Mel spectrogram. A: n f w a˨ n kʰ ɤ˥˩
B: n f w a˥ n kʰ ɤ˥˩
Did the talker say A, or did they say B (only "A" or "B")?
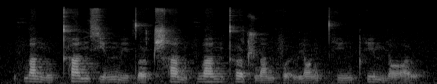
B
